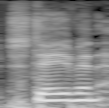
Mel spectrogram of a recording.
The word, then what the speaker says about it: East Haven: Staven actually refers to East Haven. Says East Haven has a large Italian population, and Staven refers to the way many of the townspeople pronounce the town's name.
